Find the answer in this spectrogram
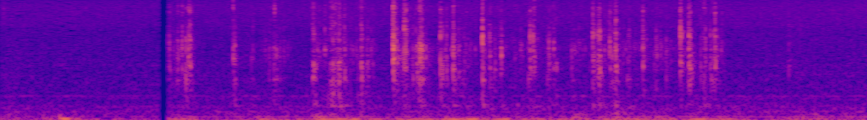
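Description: Computer keyboard being typed on, a quick run of key clicks that starts about a second in and stops just before the end, as a file name is typed in.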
